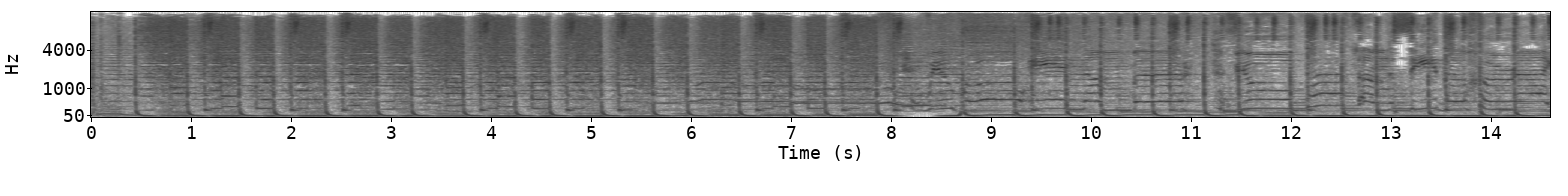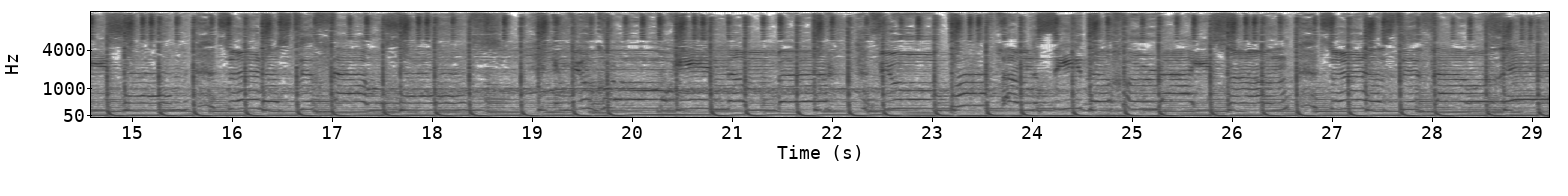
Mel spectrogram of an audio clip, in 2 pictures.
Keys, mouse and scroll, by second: 1.1 click, 3.3 double click, 4.0 click, 6.6 scroll down 1, 7.9 ctrl+c, 8.0 ctrl+v, 8.9 click, 10.5 ctrl+c, 10.7 ctrl+v, 11.5 click, 22.6 scroll down 1, 23.6 click, 24.3 ctrl+c, 24.5 ctrl+v, 25.3 click, 29.0 click.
